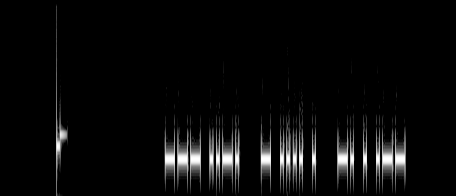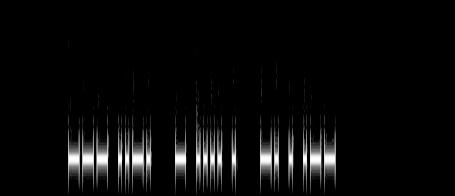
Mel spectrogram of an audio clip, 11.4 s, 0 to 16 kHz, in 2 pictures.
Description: Morse code, heard as a keyed tone, about 29 wpm, 700 Hz. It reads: OF THE NEW OF THE NEW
